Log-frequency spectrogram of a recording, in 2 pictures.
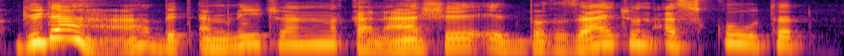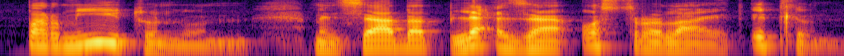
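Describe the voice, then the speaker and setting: A language teacher explaining short English phrases and cueing the listener to repeat them. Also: mid-range voice. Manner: explains then cues repetition.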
